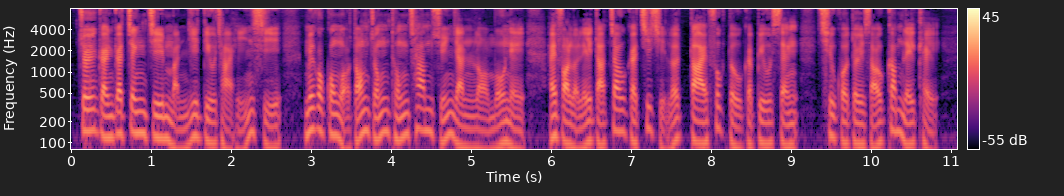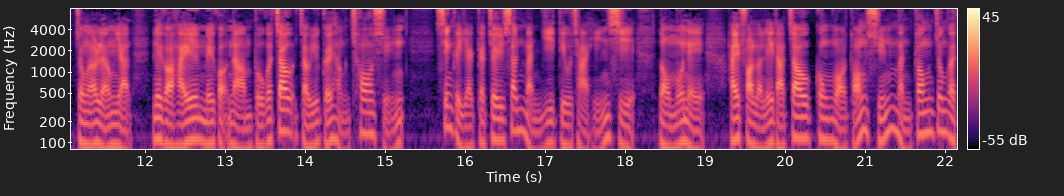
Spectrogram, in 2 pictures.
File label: cantonese, news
